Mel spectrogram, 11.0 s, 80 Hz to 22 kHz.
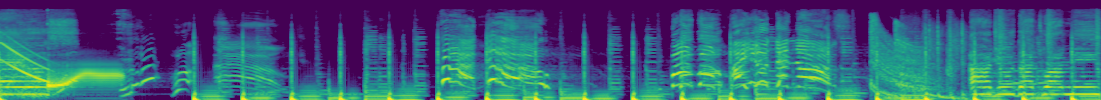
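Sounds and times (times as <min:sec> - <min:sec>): music beat: 0:00.0 - 0:00.8, 0:02.0 - 0:11.0.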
